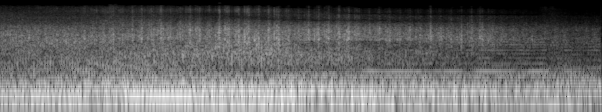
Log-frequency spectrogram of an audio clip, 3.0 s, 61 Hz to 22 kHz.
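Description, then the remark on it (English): The four 750-horsepower Pratt & Whitney propeller engines of the bomber Lightning Strikes roar steadily throughout as it takes off from a runway at dawn, fully laden with bombs and extra fuel: a loud, dense drone with a low throbbing hum and faint pitch wavering. No voices are heard. “Lightning Strikes, fully laden with its bomb load and extra fuel, heaved off the runway and into the dawn sky.”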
